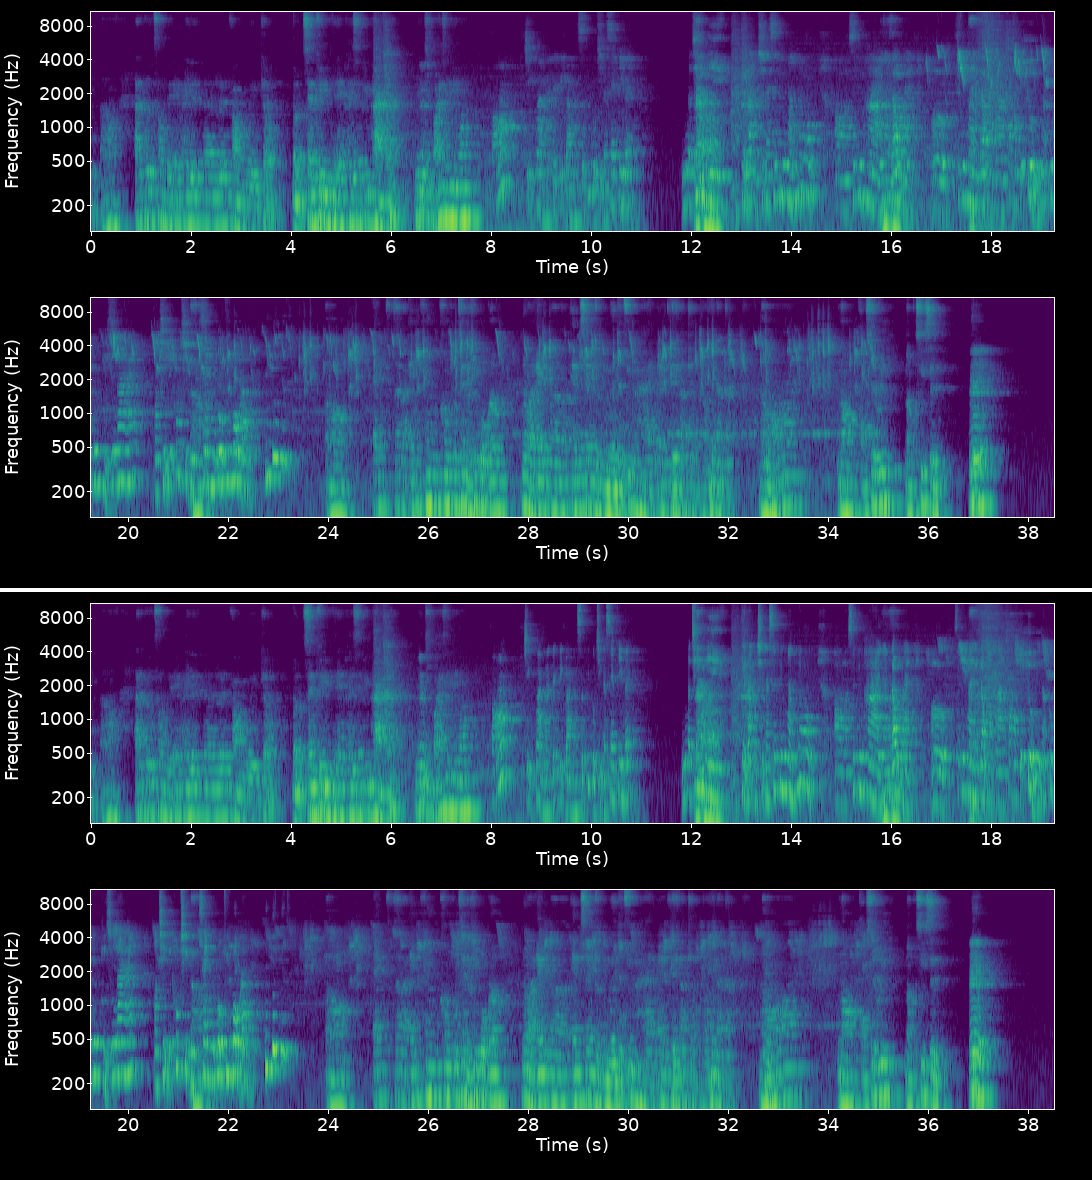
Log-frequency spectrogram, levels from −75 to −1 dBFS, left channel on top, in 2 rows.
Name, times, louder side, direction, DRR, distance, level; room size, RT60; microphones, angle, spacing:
voice 1, 0.0-3.7 4.0-6.2 6.5-7.6 12.0-12.5 15.8-16.2 17.5-17.7 21.2-21.6 23.9-24.4 24.9-33.4 34.2-36.3 36.8-37.1, left 1 dB, 45° left, -7 dB, 1.2 m, -25 dB
sound 1, 5.6-11.1 12.1-12.2 12.4-12.5 12.8-20.2, equal, ahead, 1.5 m, -39 dB
voice 2, 8.0-10.8 11.8-12.7 13.0-23.2 32.7-32.9 36.8-37.1, right 2 dB, 85° right, 3 dB, 0.5 m, -28 dB
sound 2, 16.7-35.2, left 5 dB, 90° left, 0.4 m, -40 dB
5.0 x 2.4 x 2.7 m, 1.1 s
head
